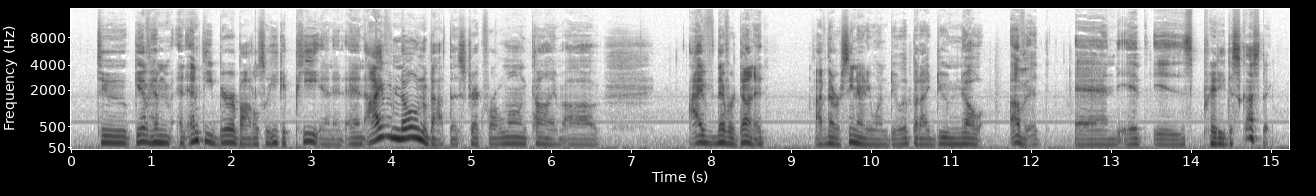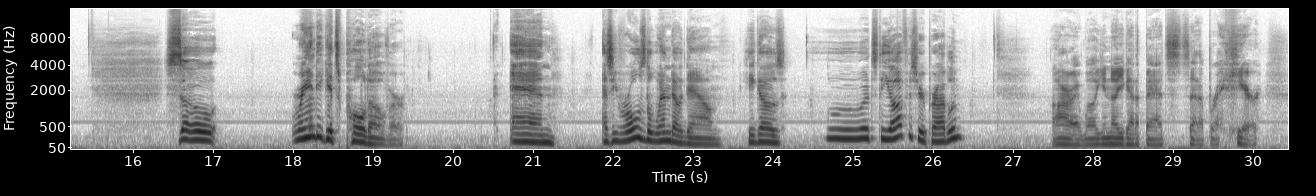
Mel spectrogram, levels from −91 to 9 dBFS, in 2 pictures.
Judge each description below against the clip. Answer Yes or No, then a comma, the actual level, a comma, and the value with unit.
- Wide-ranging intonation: Yes, wide, 6.8 semitones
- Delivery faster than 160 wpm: No, average, 150 wpm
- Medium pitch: No, low, 115 Hz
